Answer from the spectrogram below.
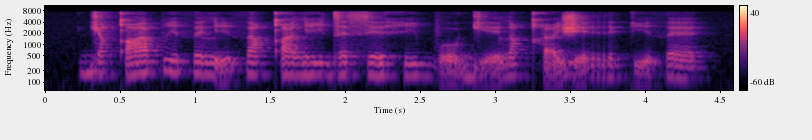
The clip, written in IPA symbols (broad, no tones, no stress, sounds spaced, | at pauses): ɡʲ ɛ qʼ a p i θ ɪ l ḭ θ a qʼ ɛ l i d ɛ s ɪ h i b o̰ ɡʲ ḛ l ə qʰ ḭ ʒ ḛ r ɪ k ḭ θ ɛ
